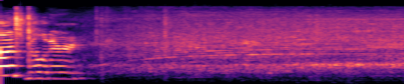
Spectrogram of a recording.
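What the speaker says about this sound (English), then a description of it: "I'm just using the heat gun on the can here." A heat gun blows hot air onto clay molded on a recycled soup can, a steady broadband whoosh held close and loud for several seconds after a brief burst of voice at the start.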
